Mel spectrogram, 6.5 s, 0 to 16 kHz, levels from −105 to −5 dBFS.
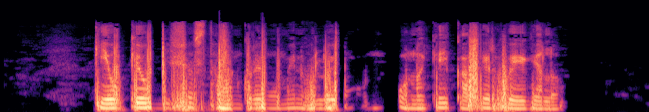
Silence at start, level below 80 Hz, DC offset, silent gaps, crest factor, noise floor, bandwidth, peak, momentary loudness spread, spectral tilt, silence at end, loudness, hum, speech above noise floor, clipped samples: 0.95 s; -42 dBFS; under 0.1%; 3.87-3.97 s; 18 dB; -68 dBFS; 7.6 kHz; 0 dBFS; 11 LU; -7.5 dB/octave; 0.9 s; -17 LUFS; none; 51 dB; under 0.1%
